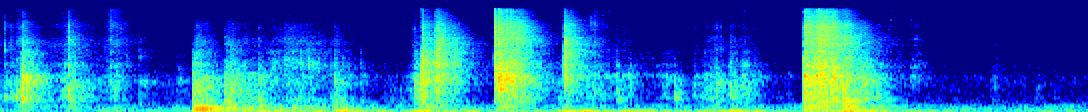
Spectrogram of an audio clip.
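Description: A cardboard box thumps and scrapes as it is handled.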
